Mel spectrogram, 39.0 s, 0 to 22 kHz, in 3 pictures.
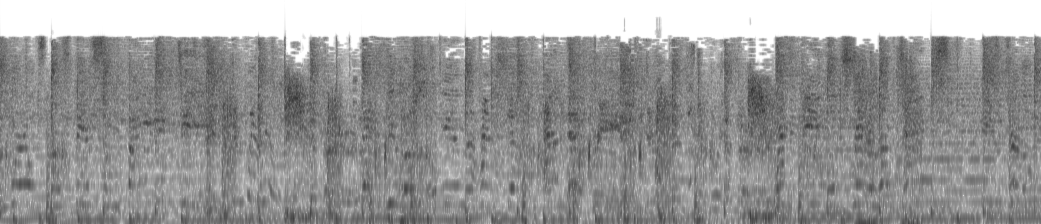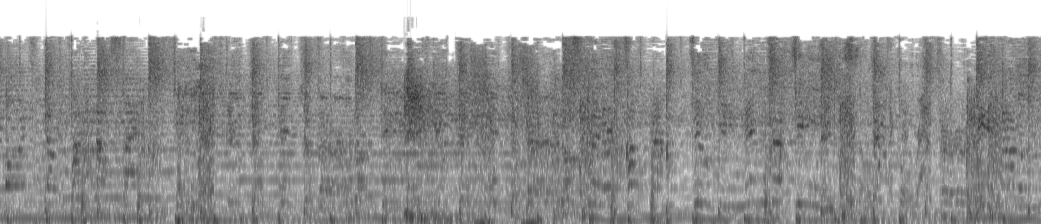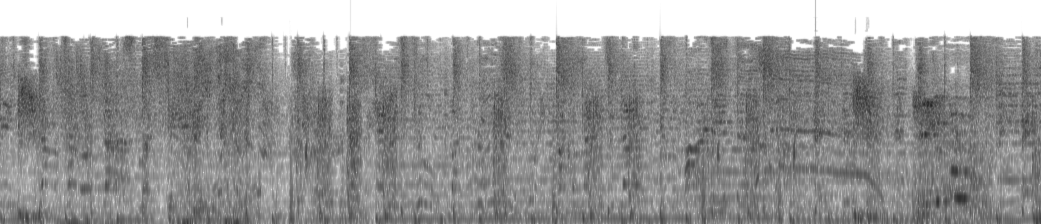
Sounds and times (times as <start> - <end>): Music: 0.0 - 39.0.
